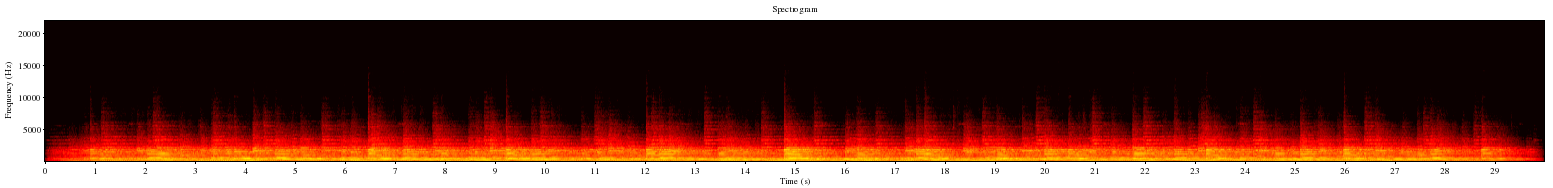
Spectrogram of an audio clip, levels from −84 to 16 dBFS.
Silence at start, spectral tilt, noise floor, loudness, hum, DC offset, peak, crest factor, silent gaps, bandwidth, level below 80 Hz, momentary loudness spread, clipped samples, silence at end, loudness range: 0.15 s; -8 dB/octave; -39 dBFS; -18 LUFS; none; under 0.1%; -2 dBFS; 16 dB; none; 7.6 kHz; -56 dBFS; 6 LU; under 0.1%; 0.2 s; 2 LU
